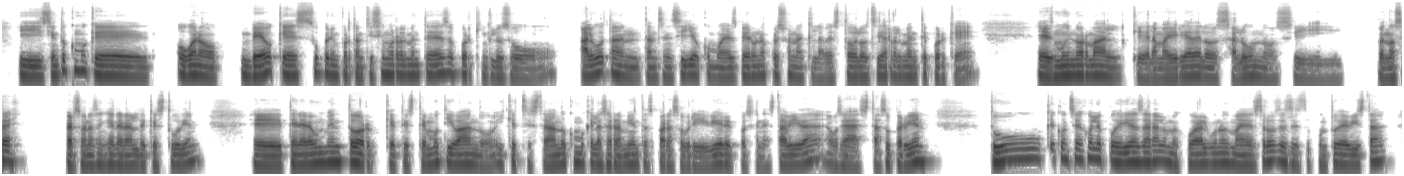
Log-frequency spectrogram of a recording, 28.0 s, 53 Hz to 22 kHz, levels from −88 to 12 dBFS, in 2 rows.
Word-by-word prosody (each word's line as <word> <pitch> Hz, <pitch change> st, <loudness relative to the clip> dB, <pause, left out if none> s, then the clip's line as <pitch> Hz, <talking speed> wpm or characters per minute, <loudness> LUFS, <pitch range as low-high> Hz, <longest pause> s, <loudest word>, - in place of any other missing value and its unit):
Y 115 Hz, -2 st, +3 dB
siento 120 Hz, +8 st, -1 dB
como 165 Hz, -2 st, -1 dB
que, 115 Hz, -4 st, +4 dB, 0.2 s
o 125 Hz, -, +3 dB
bueno, 115 Hz, -4 st, +4 dB, 0.2 s
veo 120 Hz, +4 st, +5 dB
que 125 Hz, -4 st, +3 dB
es 115 Hz, -, -2 dB
súper 135 Hz, -2 st, -1 dB
importantísimo 115 Hz, +2 st, -2 dB
realmente 120 Hz, 0 st, 0 dB
eso, 135 Hz, -1 st, -1 dB
porque 125 Hz, -2 st, -3 dB
incluso 100 Hz, +2 st, -5 dB, 0.2 s
algo 120 Hz, +6 st, +4 dB
tan 115 Hz, -7 st, -1 dB
tan 100 Hz, 0 st, -4 dB
sencillo 110 Hz, +2 st, -2 dB
como 105 Hz, -2 st, -4 dB
es 100 Hz, +1 st, -3 dB
ver 110 Hz, -1 st, 0 dB
una 115 Hz, +1 st, -3 dB
persona, 110 Hz, -2 st, -5 dB
que 105 Hz, -, -12 dB
la 95 Hz, -, -7 dB
ves 95 Hz, +1 st, -8 dB
todos 110 Hz, -1 st, -1 dB
los 105 Hz, -1 st, -2 dB
días 115 Hz, -2 st, -1 dB
realmente, 110 Hz, -1 st, -3 dB
porque -, -, -5 dB, 0.6 s
es 110 Hz, -2 st, +5 dB
muy 115 Hz, +2 st, +4 dB
normal 120 Hz, -3 st, +2 dB
que 95 Hz, -1 st, -2 dB
la 95 Hz, -, -1 dB
mayoría 100 Hz, +4 st, +1 dB
de 115 Hz, -, +3 dB
los 100 Hz, -3 st, -3 dB
alumnos 100 Hz, -1 st, -3 dB
y, 85 Hz, -2 st, -8 dB, 0.3 s
pues, 100 Hz, -, -1 dB
no 100 Hz, -, +1 dB
sé, 140 Hz, +3 st, +1 dB, 0.4 s
personas 105 Hz, +1 st, +2 dB
en 110 Hz, -, -2 dB
general 105 Hz, -1 st, +1 dB
de 105 Hz, -1 st, -2 dB
que -, -, -3 dB
estudian, 120 Hz, +6 st, -2 dB, 0.5 s
eh, 100 Hz, -1 st, +4 dB
tener 110 Hz, 0 st, +4 dB
a -, -, +5 dB
un 120 Hz, +1 st, +2 dB
mentor 130 Hz, -2 st, +3 dB
que 105 Hz, -, -2 dB
te 105 Hz, -, -7 dB
esté 105 Hz, +1 st, -4 dB
motivando 110 Hz, -4 st, +1 dB
y 110 Hz, -, -5 dB
que -, -, -3 dB
te -, -, -12 dB
esté 100 Hz, 0 st, -3 dB
dando 105 Hz, +3 st, +2 dB
como 120 Hz, -1 st, -3 dB
que 115 Hz, -, -3 dB
las 110 Hz, 0 st, -2 dB
herramientas 110 Hz, 0 st, -2 dB
para 100 Hz, -2 st, -2 dB
sobrevivir, 100 Hz, +3 st, -1 dB
pues, 95 Hz, -, -10 dB
en 95 Hz, -, -9 dB
esta 95 Hz, +4 st, -2 dB
vida, 115 Hz, +8 st, +1 dB
o 105 Hz, -, -4 dB
sea, 95 Hz, -3 st, 0 dB
está -, -, -6 dB
superbién. 130 Hz, +6 st, 0 dB, 0.6 s
¿Tú 160 Hz, +5 st, +3 dB
qué -, -, -4 dB
consejo 160 Hz, +1 st, -1 dB
le 160 Hz, -1 st, +2 dB
podrías 130 Hz, -1 st, +3 dB
dar, 130 Hz, +1 st, +3 dB
a 140 Hz, -, +2 dB
lo 140 Hz, -, -1 dB
mejor, 115 Hz, -1 st, -1 dB
a -, -, +5 dB
algunos 120 Hz, +1 st, 0 dB
maestros, 110 Hz, +5 st, 0 dB
desde 115 Hz, -6 st, -1 dB
tu 105 Hz, -, -16 dB
punto 100 Hz, +3 st, -6 dB
de 110 Hz, -1 st, +3 dB
vista, 130 Hz, +7 st, -1 dB
110 Hz, 205 wpm, -23 LUFS, 105-125 Hz, 0.6 s, veo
